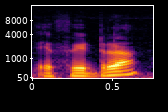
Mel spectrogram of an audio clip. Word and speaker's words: Ephedra: Example based one is Natum, second one is Ephedra and Welwitschia.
